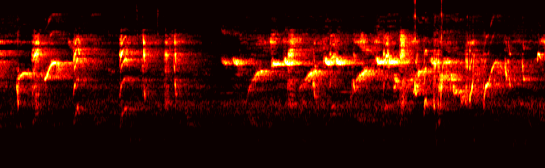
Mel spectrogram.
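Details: Fantail calls meant to attract birds: a few sharp chips, a brief pause, then a loud, busy flurry of squeaky, arched whistles and chattering notes.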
